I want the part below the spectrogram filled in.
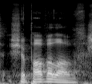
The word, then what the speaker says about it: Shapovalov: Shapiro, how do you say his name? – Denis Shapovalov.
